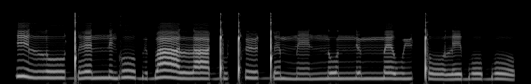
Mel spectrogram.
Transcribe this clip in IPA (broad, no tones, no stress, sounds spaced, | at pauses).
e lː oː ɡ͡ǃ ɛː nː ẽ ɡ oː b ø b aː lː aː ɡ͡ǃ u ǃʰ øː ɡ͡ǃ ɛ mː ẽː nː o nː ø mː ɛ w y ǃ oː l e b oː b o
